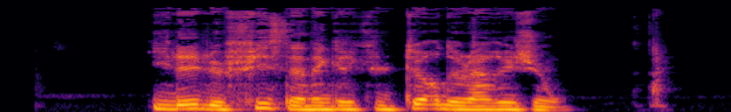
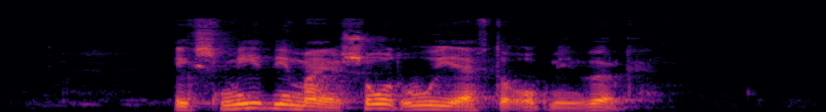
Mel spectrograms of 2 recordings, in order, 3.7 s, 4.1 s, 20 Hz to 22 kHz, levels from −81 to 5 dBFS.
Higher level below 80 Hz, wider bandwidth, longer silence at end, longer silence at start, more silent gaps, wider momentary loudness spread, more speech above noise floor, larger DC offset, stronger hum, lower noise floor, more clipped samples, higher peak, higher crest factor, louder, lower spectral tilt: first, -46 dBFS vs -66 dBFS; first, 16.5 kHz vs 11.5 kHz; second, 0.35 s vs 0.9 s; second, 0.75 s vs 0.9 s; neither; about the same, 7 LU vs 6 LU; first, 53 dB vs 47 dB; neither; neither; second, -64 dBFS vs -70 dBFS; neither; first, -2 dBFS vs -8 dBFS; second, 12 dB vs 18 dB; first, -13 LUFS vs -24 LUFS; first, -7 dB/octave vs -5.5 dB/octave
